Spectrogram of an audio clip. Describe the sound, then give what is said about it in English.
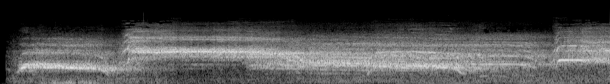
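Columbia University students in Morningside Heights, New York City, scream together in the Primal Scream at midnight on the Sunday night of finals week: one long, loud, sustained roar lasting several seconds, pitch rising after the first second and surging again near the end. “It's called Primal Scream, and like the return of the swallows to Capistrano each spring, it happens like clockwork.”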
